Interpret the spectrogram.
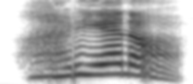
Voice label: "ありえない", 相づち・反応系【ネガティブ】

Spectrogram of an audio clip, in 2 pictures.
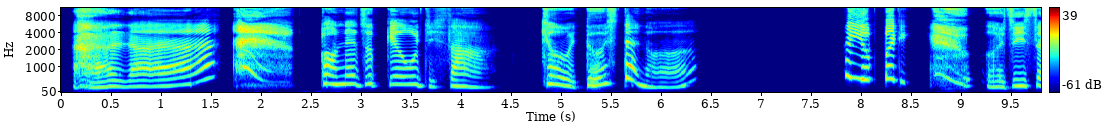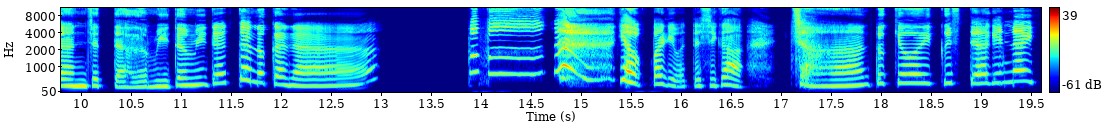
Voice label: フリートーク; ASMR

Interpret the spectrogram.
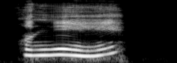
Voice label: おにぃ, kawaii voice; ASMR; 二人称; 1200 kawaii voice!!

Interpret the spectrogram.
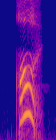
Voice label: "おう", kawaii voice; 1200 kawaii voice!!; 色々なワンショット

